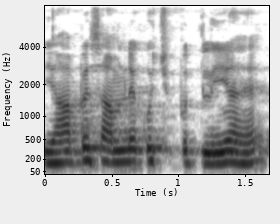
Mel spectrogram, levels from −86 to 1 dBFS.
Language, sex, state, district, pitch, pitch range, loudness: Hindi, male, Chhattisgarh, Balrampur, 160 Hz, 155-170 Hz, -15 LUFS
